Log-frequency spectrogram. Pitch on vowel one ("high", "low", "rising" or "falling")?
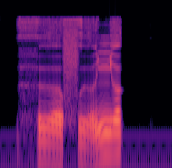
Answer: low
